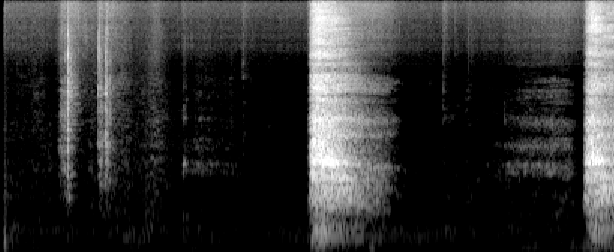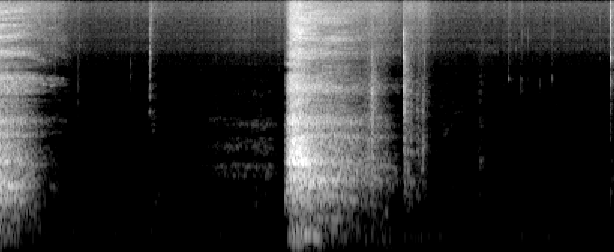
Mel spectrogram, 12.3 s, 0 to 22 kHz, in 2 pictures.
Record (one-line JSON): {"exhalation_length": "12.3 s", "exhalation_amplitude": 32768, "exhalation_signal_mean_std_ratio": 0.28, "survey_phase": "alpha (2021-03-01 to 2021-08-12)", "age": "45-64", "gender": "Male", "wearing_mask": "No", "symptom_fatigue": true, "symptom_loss_of_taste": true, "symptom_onset": "8 days", "smoker_status": "Current smoker (11 or more cigarettes per day)", "respiratory_condition_asthma": false, "respiratory_condition_other": false, "recruitment_source": "REACT", "submission_delay": "3 days", "covid_test_result": "Negative", "covid_test_method": "RT-qPCR"}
